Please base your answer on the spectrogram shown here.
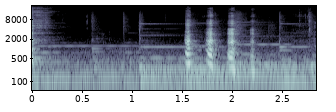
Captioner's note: laughs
